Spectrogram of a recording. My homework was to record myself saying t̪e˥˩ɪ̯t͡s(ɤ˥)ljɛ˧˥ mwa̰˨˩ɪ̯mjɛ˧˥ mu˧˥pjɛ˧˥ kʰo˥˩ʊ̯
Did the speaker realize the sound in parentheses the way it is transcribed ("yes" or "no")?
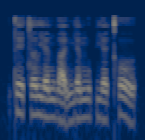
yes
